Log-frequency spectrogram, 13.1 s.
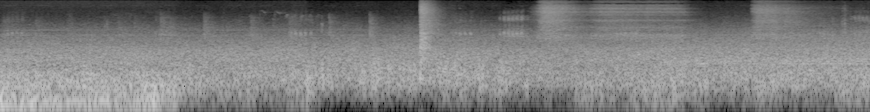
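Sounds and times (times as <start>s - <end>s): train rumble: 0.0s - 13.0s
sharp clank: 6.3s - 6.7s
hiss of released air: 8.0s - 10.4s, 11.2s - 12.3s.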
